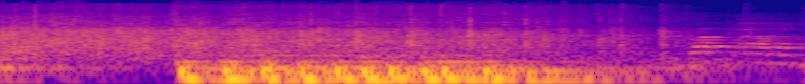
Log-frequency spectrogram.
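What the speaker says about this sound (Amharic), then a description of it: "አጨብጭቡለት ጌታ ክብር።" A church congregation breaks into loud applause that swells for about two seconds and then fades, with a voice rising over the tail end.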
